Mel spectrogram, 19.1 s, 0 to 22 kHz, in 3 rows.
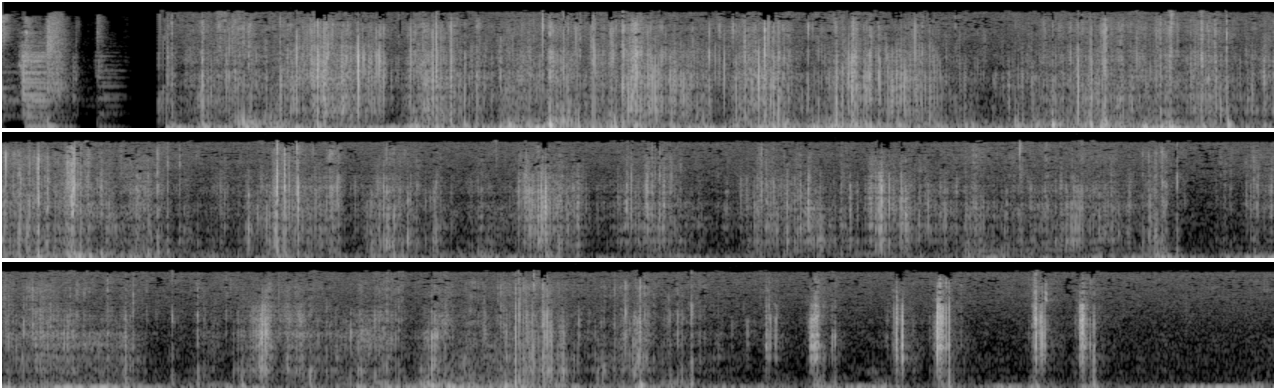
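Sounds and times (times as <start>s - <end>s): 
soap foam fizzing and crackling with tiny pops: 0.8s - 18.3s
sharp clicks and bubbly crunches: 0.8s - 18.4s.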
